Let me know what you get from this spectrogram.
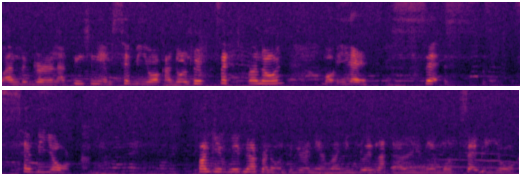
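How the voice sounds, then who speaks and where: A woman's voice: on the high side, darkish tone, poor audio. A woman with a Jamaican accent recapping a TV series in a casual, rambling way, repeating herself and trailing off with filler. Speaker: TV show reviewer.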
